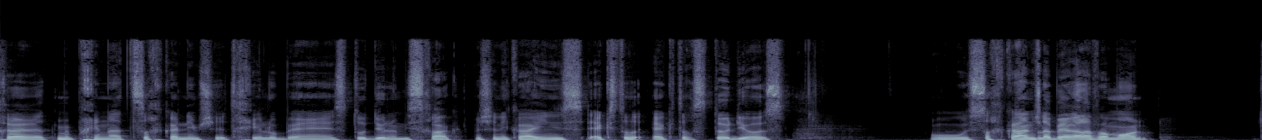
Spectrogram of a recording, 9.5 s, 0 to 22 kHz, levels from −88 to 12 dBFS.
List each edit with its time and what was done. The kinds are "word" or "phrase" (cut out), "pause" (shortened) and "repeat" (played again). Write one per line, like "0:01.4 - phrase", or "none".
0:03.5 - pause
0:04.4 - word
0:07.8 - word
